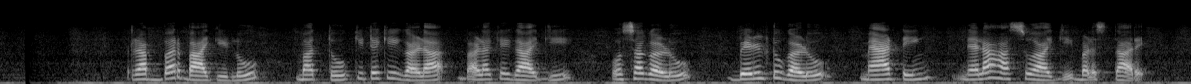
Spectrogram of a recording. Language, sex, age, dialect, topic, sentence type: Kannada, female, 25-30, Mysore Kannada, agriculture, statement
